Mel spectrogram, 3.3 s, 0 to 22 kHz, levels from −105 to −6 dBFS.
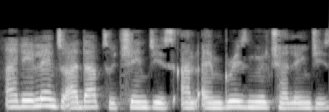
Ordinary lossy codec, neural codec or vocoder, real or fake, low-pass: MP3, 32 kbps; autoencoder, 48 kHz, 32 numbers a frame, DAC-VAE, trained on Japanese speech; fake; 7.2 kHz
